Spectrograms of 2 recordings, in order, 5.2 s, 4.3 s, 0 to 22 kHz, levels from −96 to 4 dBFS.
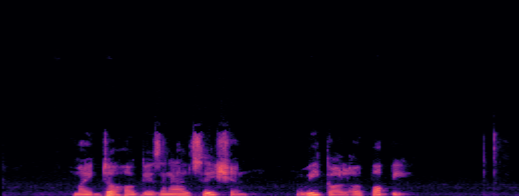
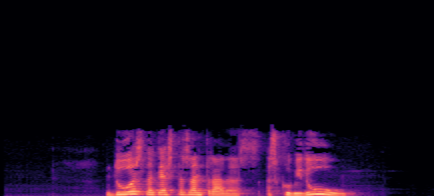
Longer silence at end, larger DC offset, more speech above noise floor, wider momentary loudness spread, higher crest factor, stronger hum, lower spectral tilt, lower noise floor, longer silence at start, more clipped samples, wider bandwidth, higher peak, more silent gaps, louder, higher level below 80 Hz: first, 1.15 s vs 0.85 s; neither; second, 46 dB vs 63 dB; second, 10 LU vs 16 LU; about the same, 20 dB vs 16 dB; neither; about the same, -5 dB/octave vs -6 dB/octave; about the same, -77 dBFS vs -80 dBFS; second, 0.75 s vs 1.05 s; neither; about the same, 7.6 kHz vs 7.6 kHz; second, -12 dBFS vs -2 dBFS; neither; second, -31 LUFS vs -17 LUFS; second, -76 dBFS vs -60 dBFS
